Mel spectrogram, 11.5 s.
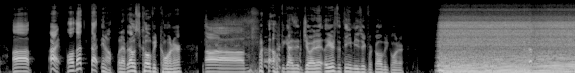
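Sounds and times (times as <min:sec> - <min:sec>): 
speech: 0:00.2 - 0:09.3, 0:10.6 - 0:11.3
laughter: 0:04.1 - 0:07.6
car engine revving: 0:08.7 - 0:11.5.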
